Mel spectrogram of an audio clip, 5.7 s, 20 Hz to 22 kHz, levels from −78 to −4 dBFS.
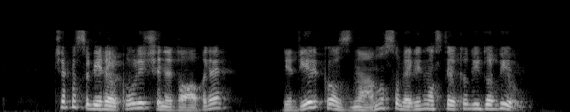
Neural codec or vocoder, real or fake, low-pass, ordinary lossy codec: codec, 16 kHz, 2 kbps, FreqCodec, smaller model; fake; 7.2 kHz; none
